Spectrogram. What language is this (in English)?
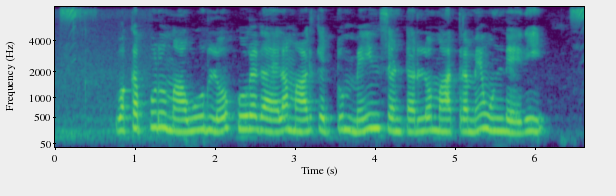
Telugu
